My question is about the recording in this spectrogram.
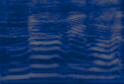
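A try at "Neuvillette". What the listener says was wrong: There's no R. the new Villette part in E and it just turns into Nervilet. Because they can't say new Villette.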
